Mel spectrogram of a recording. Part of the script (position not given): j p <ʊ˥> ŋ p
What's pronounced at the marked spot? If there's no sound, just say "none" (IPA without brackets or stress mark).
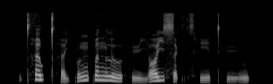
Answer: ʊ˥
